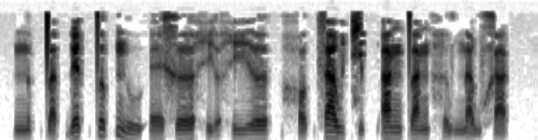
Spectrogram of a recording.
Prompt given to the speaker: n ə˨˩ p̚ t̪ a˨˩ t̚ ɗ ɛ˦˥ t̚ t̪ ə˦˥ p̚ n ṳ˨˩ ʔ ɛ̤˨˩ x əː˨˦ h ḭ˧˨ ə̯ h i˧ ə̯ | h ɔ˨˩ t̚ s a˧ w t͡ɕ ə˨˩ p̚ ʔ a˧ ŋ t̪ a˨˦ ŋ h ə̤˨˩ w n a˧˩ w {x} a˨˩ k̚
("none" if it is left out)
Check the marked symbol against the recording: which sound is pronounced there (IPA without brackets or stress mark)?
x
